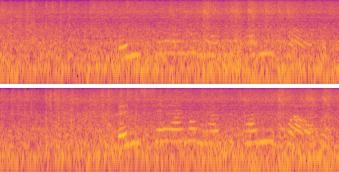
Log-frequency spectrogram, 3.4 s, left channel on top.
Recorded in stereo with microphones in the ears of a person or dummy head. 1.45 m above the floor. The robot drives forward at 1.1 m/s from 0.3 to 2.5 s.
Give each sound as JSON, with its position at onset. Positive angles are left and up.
{"t": 1.2, "sound": "a woman speaking", "side_deg": -70}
